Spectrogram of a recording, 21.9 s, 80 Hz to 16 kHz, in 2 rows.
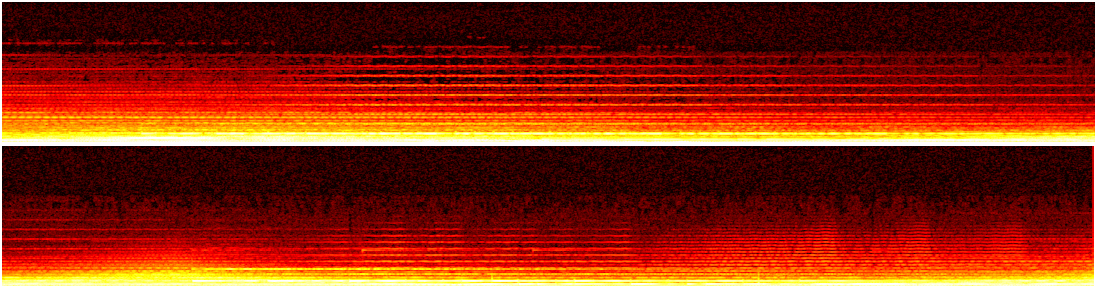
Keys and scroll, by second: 3.7 z, 5.7-6.5 typing, 11.7-13.4 typing.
